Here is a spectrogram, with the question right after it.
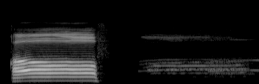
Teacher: কালকে বলেছিলাম যে মোটা হয় কিভাবে, জিহ্বার গোড়া উপরে উঠাইলে মোটা হয়। তো কফ পড়ার সময় তো জিহ্বার গোড়া এমনি উপরে উঠা যায়, তখন খোদ বখোদ মোটা হয়ে যায়।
